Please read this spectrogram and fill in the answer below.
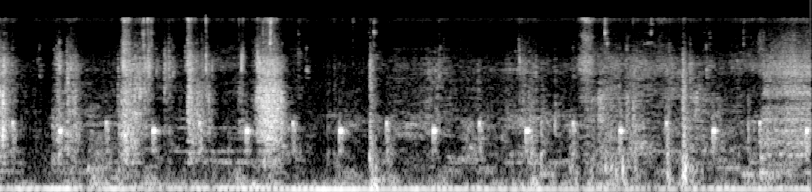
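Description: Faint, steady electronic ticking, about three short high ticks a second, over a low hum, with a few scattered soft clicks.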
